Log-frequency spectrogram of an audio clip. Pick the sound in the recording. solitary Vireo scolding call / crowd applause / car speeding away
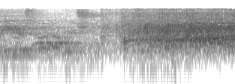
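crowd applause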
